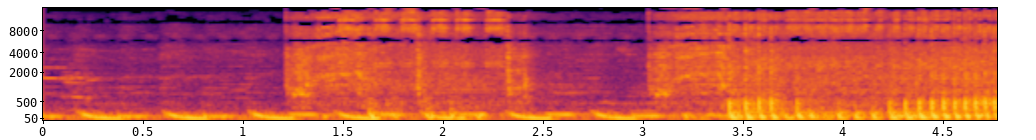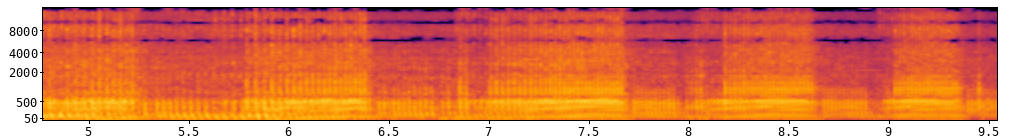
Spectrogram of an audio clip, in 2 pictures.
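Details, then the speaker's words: Yamaha Mio i 125 after repair (about 0.68 V closed, 4.14 V wide open): fires up, settles to a stable idle, then revs cleanly up and back down without stumbling; idle now fixed. "Ayan. Okay na po ang menor niya. Table na po siya."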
